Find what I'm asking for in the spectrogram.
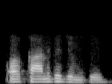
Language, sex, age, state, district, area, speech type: Hindi, male, 18-30, Madhya Pradesh, Gwalior, rural, conversation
